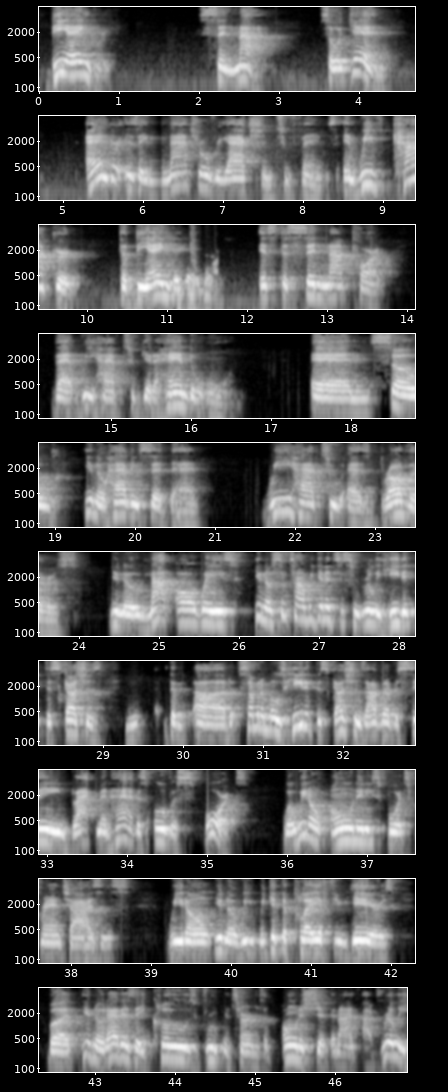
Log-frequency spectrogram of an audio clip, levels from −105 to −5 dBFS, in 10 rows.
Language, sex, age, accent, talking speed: English, male, 40-59, American, 145 wpm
